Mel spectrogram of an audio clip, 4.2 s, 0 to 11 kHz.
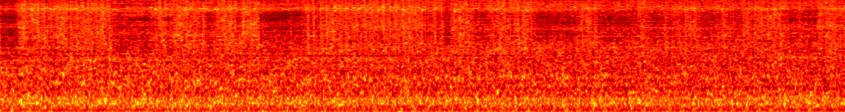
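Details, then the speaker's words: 2017 Ford F-150 3.5L EcoBoost, freshly swapped engine, hot idle after about 10 minutes letting lifters pump up; smooth even idle, no lifter tap, faint steady PCV hiss, healthy. "so after about 10 minutes or so they're pumped up on here you can see most of the burning off is done on here we got the PCB noise but that's not gonna go away unfortunately"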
